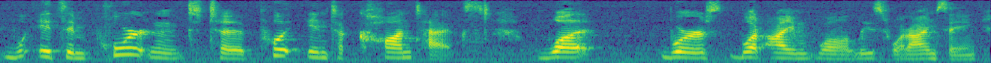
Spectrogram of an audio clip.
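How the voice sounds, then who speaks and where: A woman at a medium pitch co-hosting a casual podcast about a TV series. She works through her points in an animated, analytical way and keeps restarting her sentences. Faint noise hums under the recording. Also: a little slow, gravelly, poor audio. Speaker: podcast co-host. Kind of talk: casual TV recap chat.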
